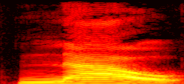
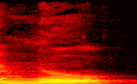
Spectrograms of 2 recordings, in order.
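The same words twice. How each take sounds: First: Now drawn from wide ah to oo; open diphthong. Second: Now wrongly said as no; wrong closed vowel. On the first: Teacher correcting learners, Now with wide glide. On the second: Teacher showing the mistake, now closed to no. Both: Shown as a demonstration. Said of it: "et c'est pas no".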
